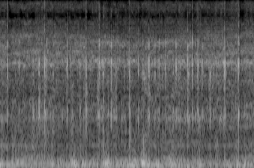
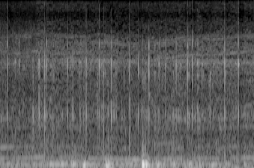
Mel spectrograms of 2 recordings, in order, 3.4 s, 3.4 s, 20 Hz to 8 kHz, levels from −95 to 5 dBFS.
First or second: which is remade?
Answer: first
